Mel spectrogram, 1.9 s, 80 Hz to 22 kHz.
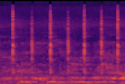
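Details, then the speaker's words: Ford Ranger 2.8 engine at idle: sharp, even ticking about 3.5 times a second from excessive valve clearance, loose valves tapping; the fix was readjusting the valves with shims. "ó esse barulho que acontece a fica folgada ela fica batendo né que esses carros aqui eles usam uma uma regulagem de válvula né"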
